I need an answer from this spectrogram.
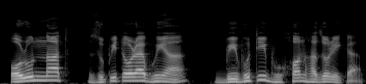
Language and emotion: Assamese, neutral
